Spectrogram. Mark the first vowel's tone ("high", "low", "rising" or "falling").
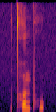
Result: high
